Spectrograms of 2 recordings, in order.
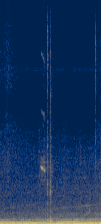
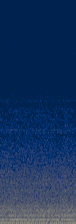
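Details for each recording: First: NA Mazda Miata driving slowly in first and second gear after adjustment, mic inside car: steady, even low rumble with no stumbles or knocks; engine smoother, acceleration linear. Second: Mazda NA Miata four-cylinder, fully warm, idling: mostly steady with a brief stumble every so often.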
